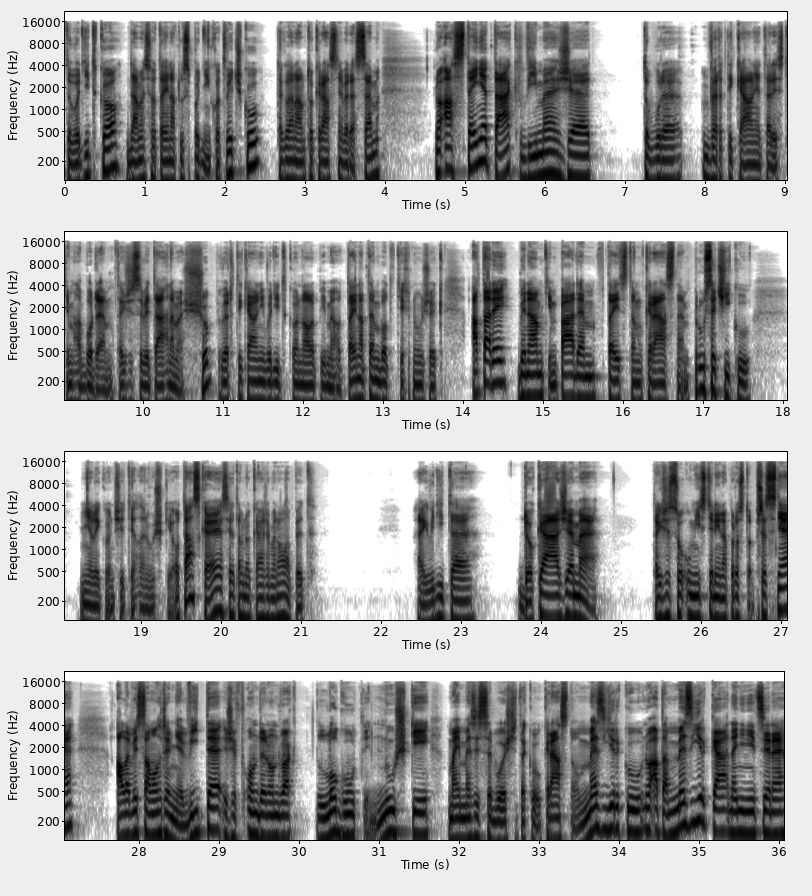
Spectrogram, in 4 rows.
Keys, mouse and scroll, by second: 4.7 space, 4.7 click, 7.6 click, 18.0 click, 19.5-19.8 alt+scroll up 1, 21.1 scroll up 1, 24.6 alt+scroll down 1, 25.7 alt+scroll up 1, 26.4-27.0 scroll up 1, 27.0 space, 27.0 click, 35.8-36.0 alt+scroll down 2.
